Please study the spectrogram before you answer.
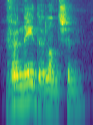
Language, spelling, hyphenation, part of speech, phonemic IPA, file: Dutch, vernederlandsen, ver‧ne‧der‧land‧sen, verb, /vərˈneː.dərˌlɑnt.sə(n)/, Nl-vernederlandsen.ogg
- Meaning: 1. to become Dutch(-speaking), to assimilate into Dutch(-speaking) society 2. to make Dutch, to Dutchify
